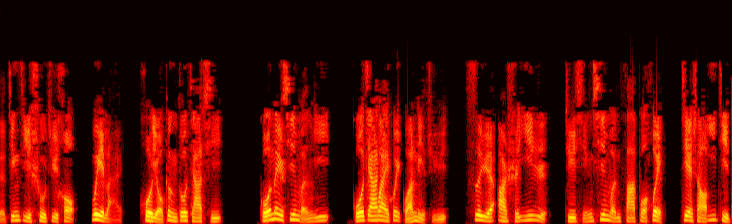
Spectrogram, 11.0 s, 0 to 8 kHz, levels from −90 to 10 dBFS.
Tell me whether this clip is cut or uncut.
uncut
